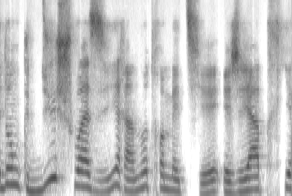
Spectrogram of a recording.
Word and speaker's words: métier: Métier, no olvidan que la R al final no se pronuncia, métier.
